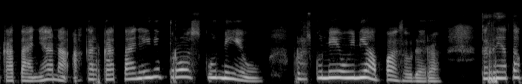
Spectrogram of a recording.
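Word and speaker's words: προσκυνέω: Bacanya tuh proskuneo.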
